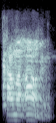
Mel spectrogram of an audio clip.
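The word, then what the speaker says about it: כנען: This is pronounced Canaan, all right?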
